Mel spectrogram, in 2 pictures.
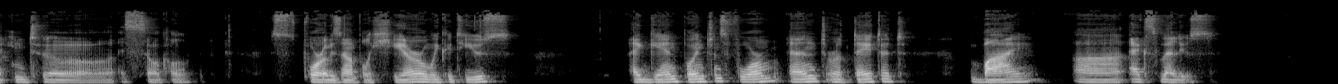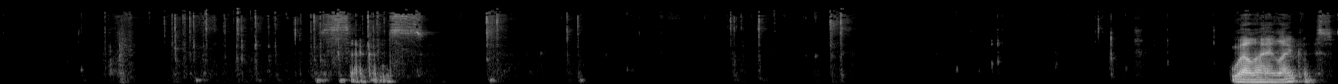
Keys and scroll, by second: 4.7 r, 5.3 a, 14.9-19.1 typing, 18.3 Return, 21.2 2, 21.5 0, 21.7 Return.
